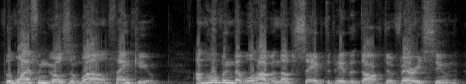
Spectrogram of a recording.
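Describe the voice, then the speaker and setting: Man as meek clerk, lightly high-pitched. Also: animated, brisk, lightly acted. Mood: polite, hopeful. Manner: deferential, apologetic. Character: meek, polite, hardworking male clerk, humble family man. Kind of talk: radio drama acting.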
